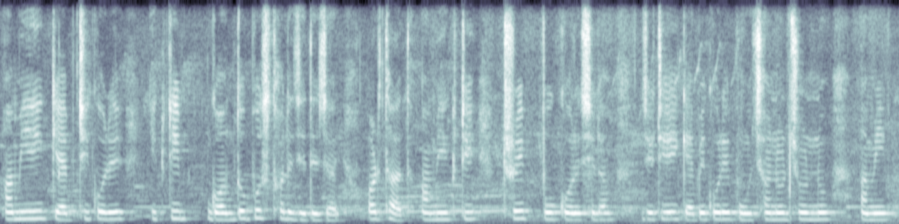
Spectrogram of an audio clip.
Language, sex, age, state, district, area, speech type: Bengali, female, 18-30, West Bengal, Hooghly, urban, spontaneous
